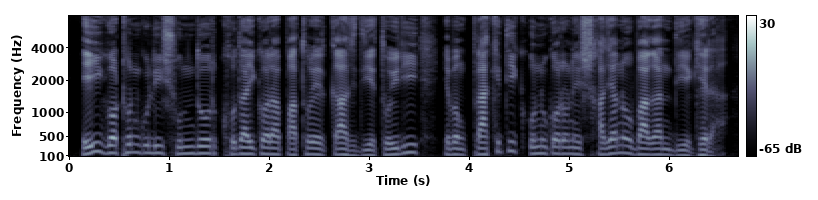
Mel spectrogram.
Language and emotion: Bengali, neutral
